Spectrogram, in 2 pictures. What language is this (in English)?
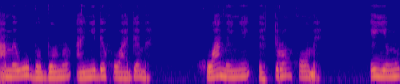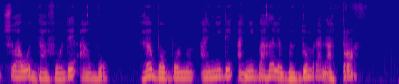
Ewe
